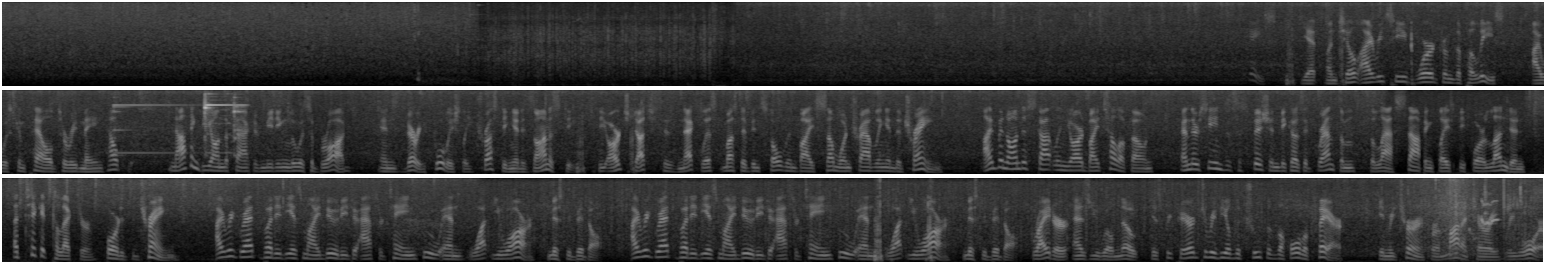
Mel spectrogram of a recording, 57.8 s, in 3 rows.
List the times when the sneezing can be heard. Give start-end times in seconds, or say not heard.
16.1-17.7, 26.4-27.2, 49.5-50.2.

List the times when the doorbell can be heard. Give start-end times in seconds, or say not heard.
20.6-22.4.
